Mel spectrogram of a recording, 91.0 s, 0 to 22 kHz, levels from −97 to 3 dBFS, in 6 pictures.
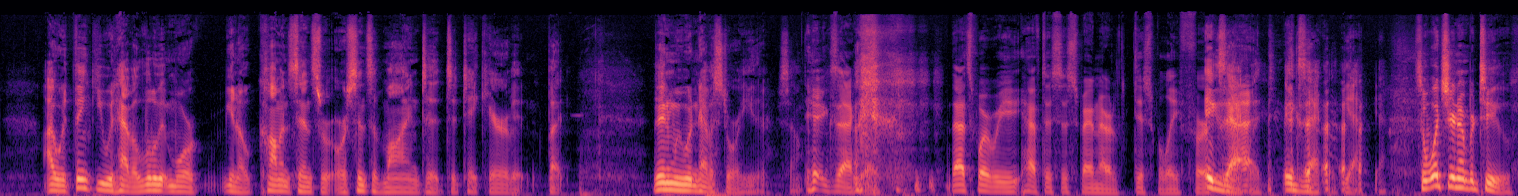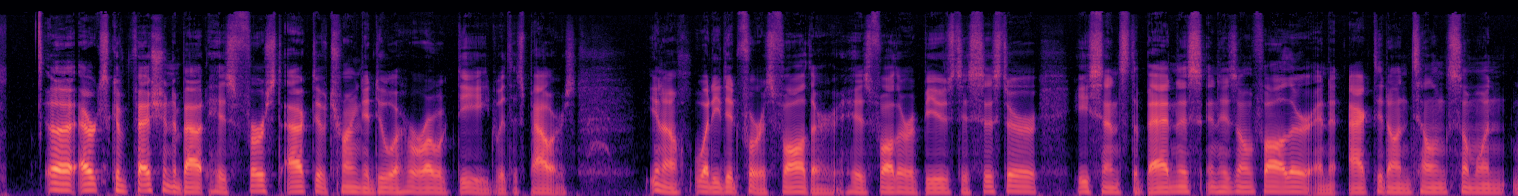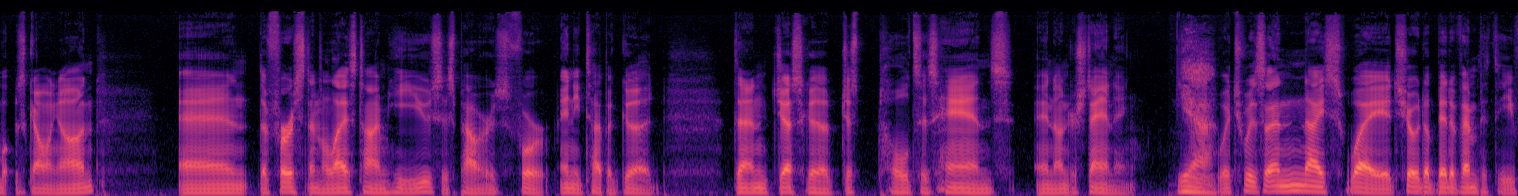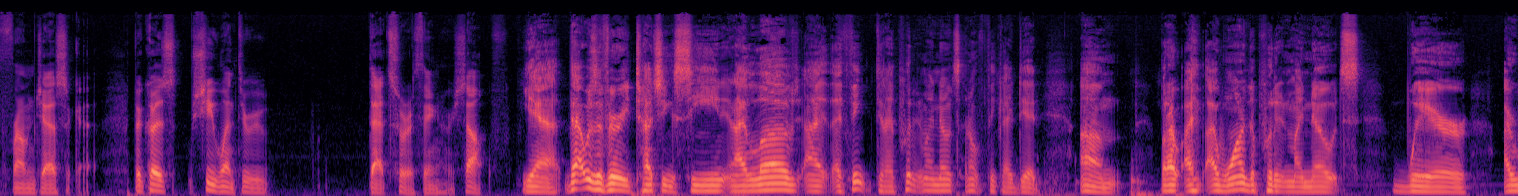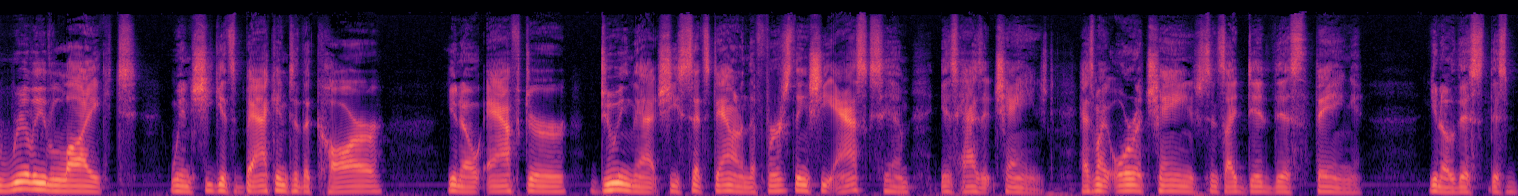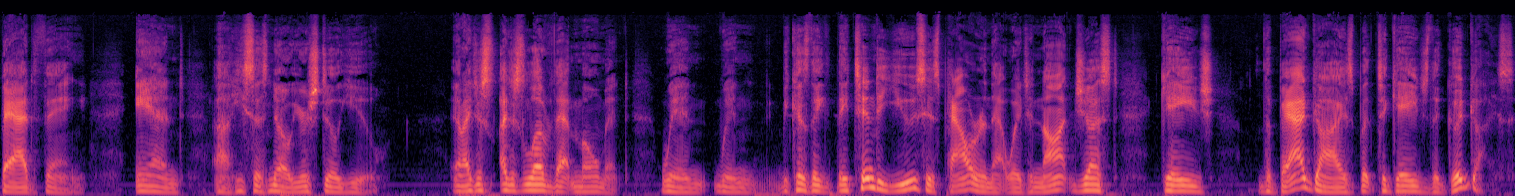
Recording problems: none

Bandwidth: 17 kHz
